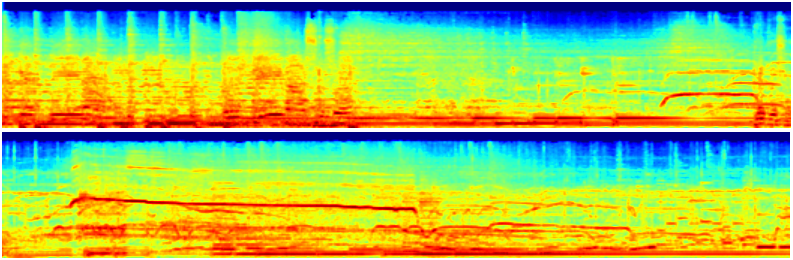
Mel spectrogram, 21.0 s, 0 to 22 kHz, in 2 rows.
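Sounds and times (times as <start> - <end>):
electric guitar and bass chord: 0.0 - 10.3
crowd whooping and shouting: 5.7 - 21.0
high falling whistle: 11.4 - 16.1.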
